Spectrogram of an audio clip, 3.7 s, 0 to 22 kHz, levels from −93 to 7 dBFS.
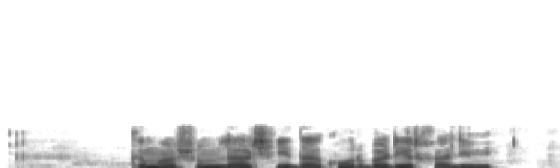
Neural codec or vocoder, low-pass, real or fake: none; 5.4 kHz; real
